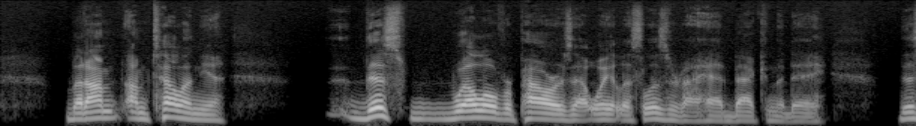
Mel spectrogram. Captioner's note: none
